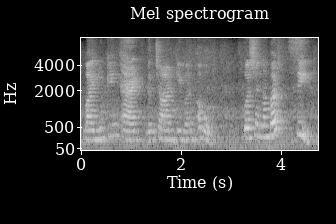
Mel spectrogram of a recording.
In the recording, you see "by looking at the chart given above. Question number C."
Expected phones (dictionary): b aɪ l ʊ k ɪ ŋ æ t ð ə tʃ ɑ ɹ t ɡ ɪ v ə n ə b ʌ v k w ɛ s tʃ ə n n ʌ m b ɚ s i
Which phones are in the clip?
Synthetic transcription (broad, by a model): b aɪ l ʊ k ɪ ŋ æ t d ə tʃ ɑ ɹ t ɡ ɪ v ə n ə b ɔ k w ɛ ʃ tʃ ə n n ʌ m b ɚ s i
